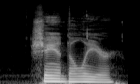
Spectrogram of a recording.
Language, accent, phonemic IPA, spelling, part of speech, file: English, US, /ˌʃæn.dəˈlɪɚ/, chandelier, noun, En-us-chandelier.ogg
- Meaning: 1. A branched, often ornate, light fixture suspended from a ceiling 2. A branched, often ornate, light fixture suspended from a ceiling.: One lit by candles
